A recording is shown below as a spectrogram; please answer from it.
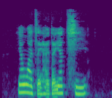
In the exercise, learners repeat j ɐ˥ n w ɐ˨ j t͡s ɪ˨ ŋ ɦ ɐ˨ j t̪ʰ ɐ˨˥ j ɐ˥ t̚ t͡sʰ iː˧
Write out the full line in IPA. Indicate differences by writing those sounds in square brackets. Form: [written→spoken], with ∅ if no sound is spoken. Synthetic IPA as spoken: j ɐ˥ n w ɐ˨ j t͡s ɪ˨ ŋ ɦ ɐ˨ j [t̪ʰ→t̪] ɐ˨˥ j ɐ˥ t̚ t͡sʰ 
